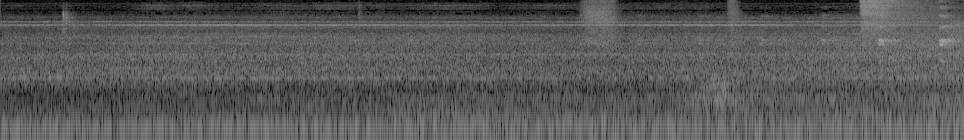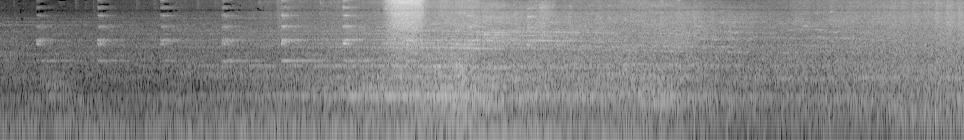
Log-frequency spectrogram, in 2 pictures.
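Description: CN freight train approaching and passing, its rumble building to a peak about two-thirds of the way in, with squealing wheel tones, over the steady low drone of a stopped train's idling diesel locomotives. A regular high ding, about one and a half a second, sounds in the middle of the build-up.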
